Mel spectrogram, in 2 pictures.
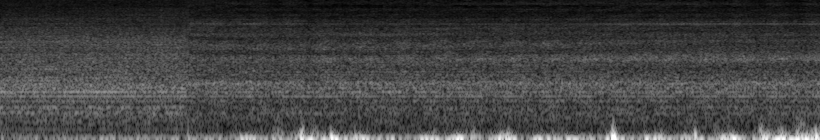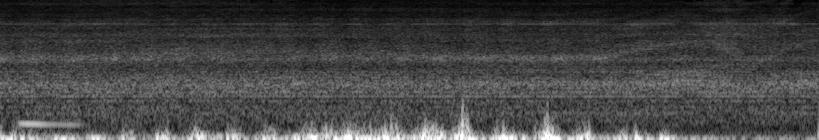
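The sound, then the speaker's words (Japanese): A hair dryer blows on someone's hair with a steady, airy hiss, while many soft rustling and handling bumps come and go underneath. “いつもちゃんと拭いてないでしょ。髪が傷んじゃうからね。よし、じゃあ乾かしていきましょうね。”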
